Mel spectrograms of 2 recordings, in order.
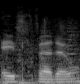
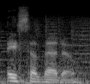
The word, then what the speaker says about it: Acevedo: After 3 events, Joshua Jones, stereo points leader, 9 points over Grayson Acevedo. I was saying it wrong. Or Acevedo, my bad.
